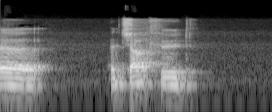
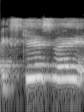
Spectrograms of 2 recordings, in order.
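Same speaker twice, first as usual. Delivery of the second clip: mock girl calling. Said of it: "and they're like".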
